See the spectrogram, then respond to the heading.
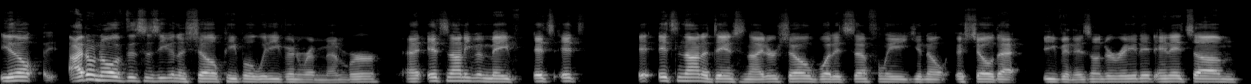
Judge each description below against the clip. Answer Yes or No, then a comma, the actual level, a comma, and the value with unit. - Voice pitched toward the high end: No, low, 130 Hz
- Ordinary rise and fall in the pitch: Yes, average, 3.2 semitones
